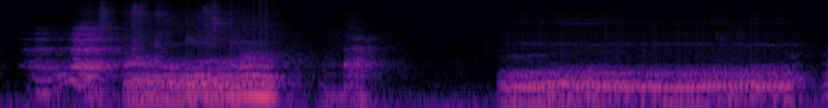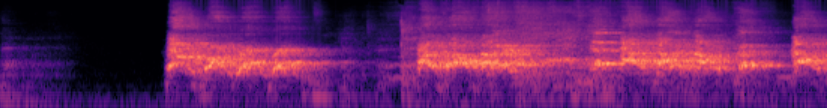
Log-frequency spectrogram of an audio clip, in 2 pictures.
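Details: Low, drawn-out rumbling and growl-like sounds from a chaser dog open the clip, then give way to a fast, heavy volley of harsh barks that carries on almost without pause.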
